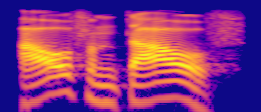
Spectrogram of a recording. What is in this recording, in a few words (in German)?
"aufumdauf", hianzisch Mundart, Burgenland; ganz; gänzlich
